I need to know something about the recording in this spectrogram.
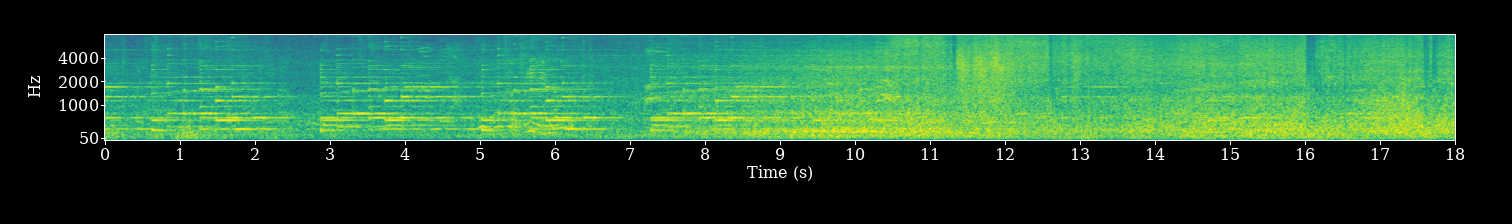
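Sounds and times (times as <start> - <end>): freight train rumbling past: 0.0 - 18.0
wheels clattering over rails: 5.0 - 18.0.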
